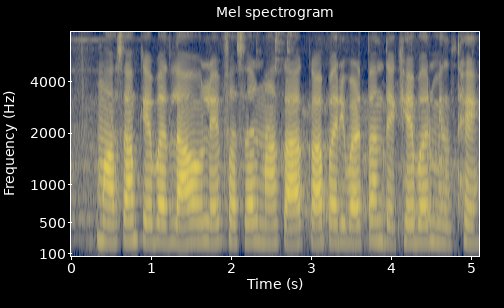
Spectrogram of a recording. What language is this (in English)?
Chhattisgarhi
